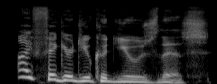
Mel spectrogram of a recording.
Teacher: her tone easy and casual, the kind of relaxed, gentle falling tone that signals comfortable familiarity between two people who no longer feel any need to perform politeness with each other.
